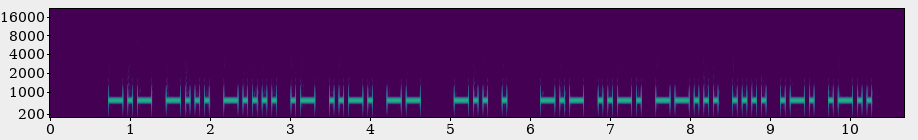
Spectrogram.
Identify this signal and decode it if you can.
Morse code, heard as a keyed tone, about 20 wpm, 700 Hz. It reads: KB6AFM DE KF7HRL
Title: USA Callsign DE Callsign - 6 Characters - 20wpm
